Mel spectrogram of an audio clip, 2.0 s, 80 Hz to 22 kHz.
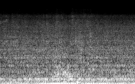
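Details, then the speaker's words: Kenmore/Whirlpool Elite direct-drive washer, model 110.22952102, after replacing the broken motor coupling; smooth, steady low hum of the drum spinning with no grinding or banging. Normal spin after repair. "uh and then we'll see if it spins no noise oh and then it has some sort of safety well that's annoying I should have disconnected that all right no noise it's"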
